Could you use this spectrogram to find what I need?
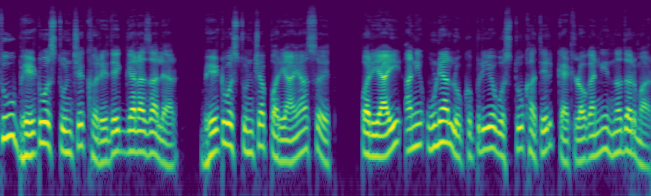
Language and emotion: Goan Konkani, neutral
